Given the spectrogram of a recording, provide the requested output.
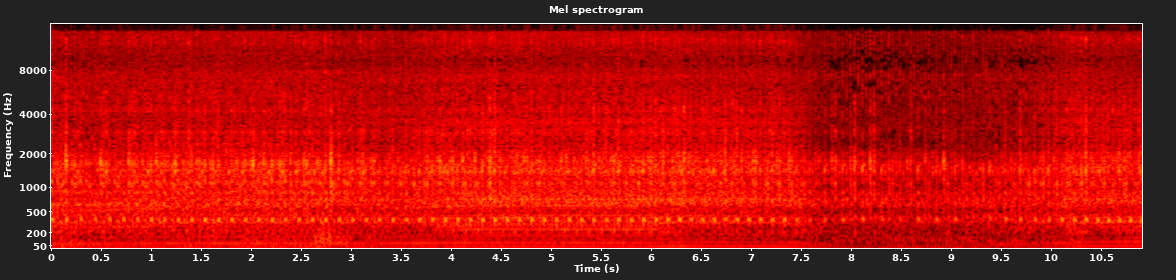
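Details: Mercedes W124 250T diesel, 245,000 km, cold idle after head gasket and valve stem seal replacement: loud, uneven clatter ticking three to four times a second; source unknown.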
